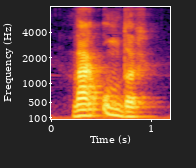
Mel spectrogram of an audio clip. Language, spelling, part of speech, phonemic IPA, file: Dutch, waaronder, adverb, /warˈɔndər/, Nl-waaronder.ogg
- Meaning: pronominal adverb form of onder + wat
